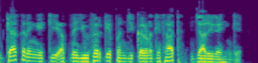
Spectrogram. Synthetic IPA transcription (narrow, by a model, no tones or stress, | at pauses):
kjaːkɐɾẽːŋɡekiɐpnejuːzəɾkepɐ̃ɲd͡ʒikəɾəɽ̃kesaːt̪ʰd͡ʒaːɾiɾɐɦẽːŋɡḛː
